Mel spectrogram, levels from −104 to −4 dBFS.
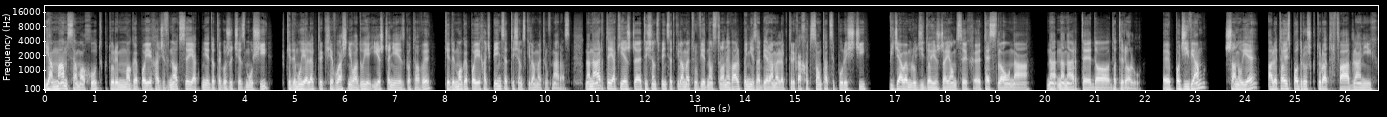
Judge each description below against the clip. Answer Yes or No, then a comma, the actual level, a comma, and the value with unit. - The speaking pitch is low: Yes, low, 105 Hz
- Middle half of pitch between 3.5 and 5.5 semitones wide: No, narrow, 2.4 semitones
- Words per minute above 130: Yes, fast, 160 wpm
